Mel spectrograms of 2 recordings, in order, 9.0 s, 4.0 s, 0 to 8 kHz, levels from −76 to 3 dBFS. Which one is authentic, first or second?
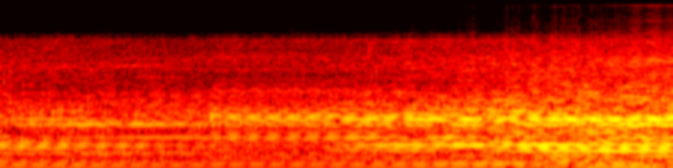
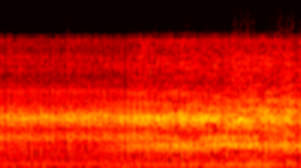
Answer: first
